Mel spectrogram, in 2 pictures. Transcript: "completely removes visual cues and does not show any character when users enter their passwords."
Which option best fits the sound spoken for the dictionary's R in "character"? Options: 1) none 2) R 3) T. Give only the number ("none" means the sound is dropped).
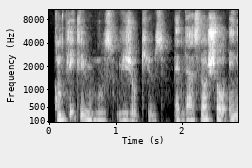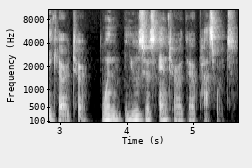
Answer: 2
